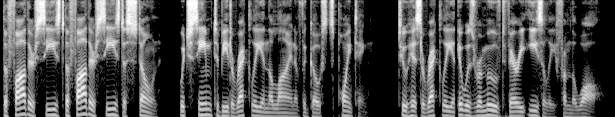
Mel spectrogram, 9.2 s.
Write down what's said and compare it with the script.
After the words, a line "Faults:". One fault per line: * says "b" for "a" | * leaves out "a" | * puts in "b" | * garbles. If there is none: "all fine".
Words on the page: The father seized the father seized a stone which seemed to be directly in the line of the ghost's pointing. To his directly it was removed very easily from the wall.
The father seized the father seized a stone which seemed to be directly in the line of the ghost's pointing. To his directly it was removed very easily from the wall.
Faults:
all fine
